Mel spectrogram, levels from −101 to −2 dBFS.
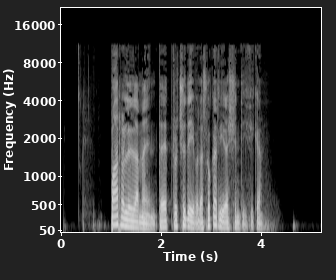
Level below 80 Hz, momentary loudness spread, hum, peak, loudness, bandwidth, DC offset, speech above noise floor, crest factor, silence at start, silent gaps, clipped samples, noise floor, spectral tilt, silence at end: -42 dBFS; 12 LU; none; -6 dBFS; -22 LUFS; 11.5 kHz; under 0.1%; 56 dB; 18 dB; 1 s; none; under 0.1%; -77 dBFS; -7 dB/octave; 1.05 s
